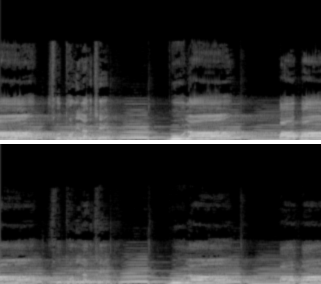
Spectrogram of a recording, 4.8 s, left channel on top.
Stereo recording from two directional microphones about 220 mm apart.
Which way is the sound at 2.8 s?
45° left (ahead or behind).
